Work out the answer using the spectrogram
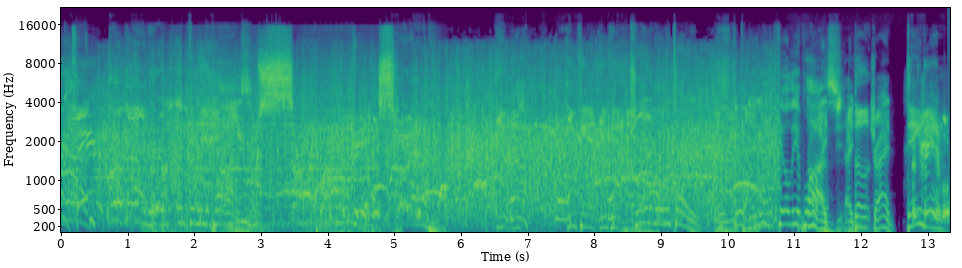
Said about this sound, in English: Not the applause.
